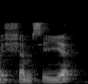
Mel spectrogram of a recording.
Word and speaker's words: الشمس: أمثلة من اللام الشمسية كما تعلمنا الشمس، كلمة الصدق. كلمة الشمس وكلمة الصدق عندما تنطقها تجد أن كلمة الشمس وكلمة الصدق فيها لام شمسية تكتب ولا تنطق، أما عندما نتذكر بعض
